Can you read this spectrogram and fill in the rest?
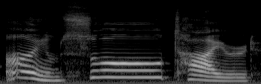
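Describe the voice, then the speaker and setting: Woman as a whiny, slow young boy groundhog. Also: high voice, sing-song, voice pushed up, heavily acted. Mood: groggy, grumpy.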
